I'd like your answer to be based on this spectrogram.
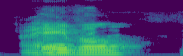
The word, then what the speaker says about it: Cavill: Cavill? – Yes. – Cavill? – Bill? – Cavill? Oh, Henry Cavill. – Henry Cavill.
